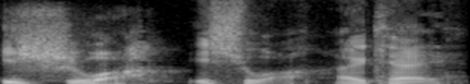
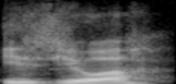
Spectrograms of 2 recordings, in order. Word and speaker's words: ISUA: it is yeah well we say ishua ishua a lot of people say sort of izua to me which makes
